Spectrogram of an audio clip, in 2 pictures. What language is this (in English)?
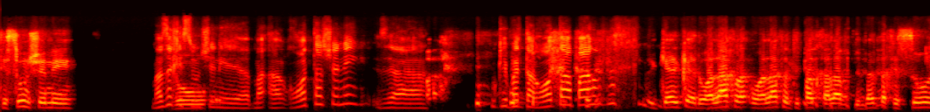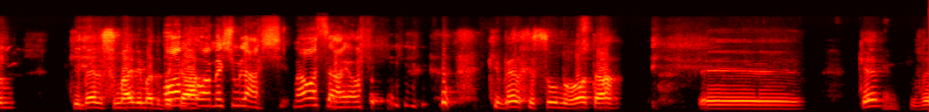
Hebrew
